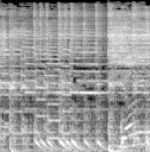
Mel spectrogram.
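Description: Amplified Kurdish folk dance music from a band with bağlama and keyboard, over a steady beat about twice a second. In the middle comes a quick run of short falling notes, and near the end the music shifts into a new held note.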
